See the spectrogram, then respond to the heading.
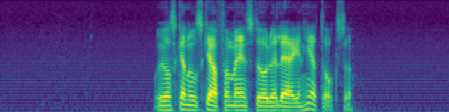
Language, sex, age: Swedish, male, 33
